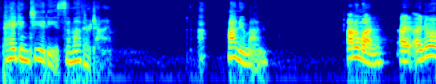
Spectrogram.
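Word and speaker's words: Hanuman: Anuman.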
